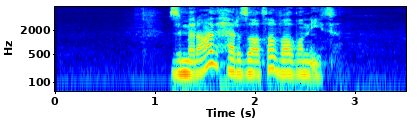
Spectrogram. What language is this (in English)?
Kabyle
